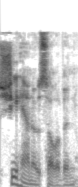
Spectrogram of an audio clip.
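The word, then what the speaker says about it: Siodhachan Ó Suileabháin: his real name is Sheehan o'sullivan which I never would have gotten from the way it's spelled thanks to the audio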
